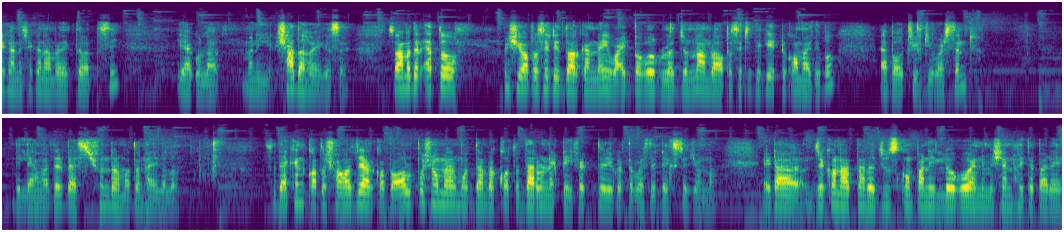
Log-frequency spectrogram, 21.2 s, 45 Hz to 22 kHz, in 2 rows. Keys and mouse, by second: 5.1 click, 6.6 click, 6.6 t, 7.3 click, 7.3 t, 7.6 click, 8.3 click, 8.7 click, 8.7 KP_0, 8.7 KP_5, 8.7 t, 10.7 Return, 10.7 click, 10.7 KP_0, 10.7 KP_5, 11.7 click, 12.1 space, 18.4 click, 19.4 click.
